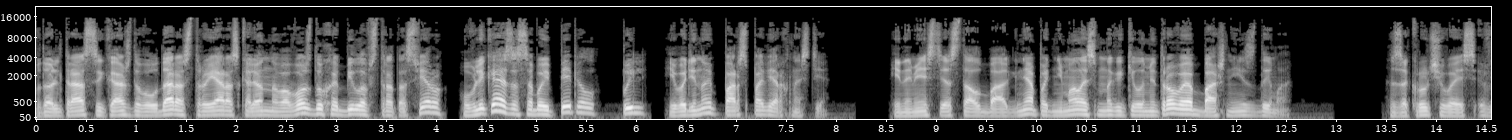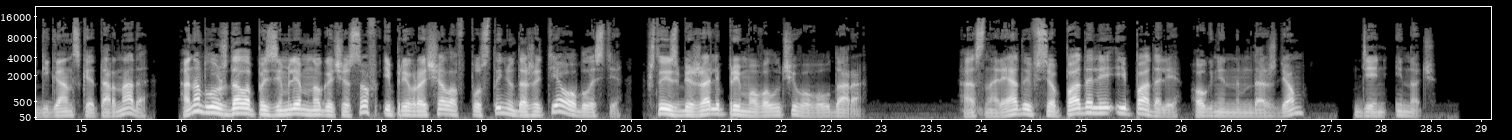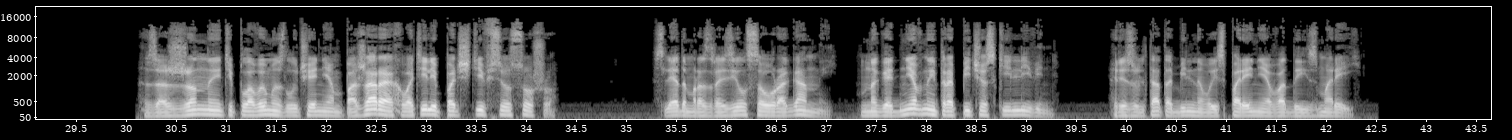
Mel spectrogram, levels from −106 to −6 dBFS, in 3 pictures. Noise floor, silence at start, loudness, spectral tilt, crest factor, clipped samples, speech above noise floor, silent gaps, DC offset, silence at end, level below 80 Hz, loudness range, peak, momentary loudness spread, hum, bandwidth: -67 dBFS; 0 s; -22 LUFS; -5 dB/octave; 20 dB; under 0.1%; 45 dB; 4.12-4.24 s, 6.16-6.29 s, 8.20-8.53 s, 12.99-13.46 s, 15.76-15.98 s, 20.51-20.62 s, 27.58-27.72 s, 28.79-30.10 s; under 0.1%; 1.35 s; -50 dBFS; 6 LU; -2 dBFS; 11 LU; none; 15.5 kHz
